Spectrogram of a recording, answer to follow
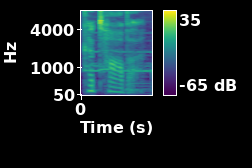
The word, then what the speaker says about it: kataba: For example, the past tense verb wrote in Arabic consists of the three letters k-t-b, pronounced kataba.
